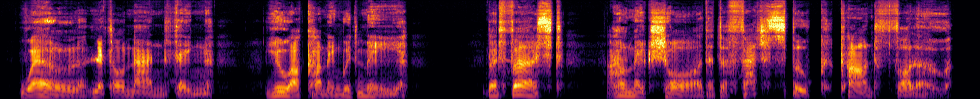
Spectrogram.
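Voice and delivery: muffled, deep, inhuman monster voice. Reading a story, the abhuman speaks to the narrator, in a muffled booming voice. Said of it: "its muffled voice booming through the trees".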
